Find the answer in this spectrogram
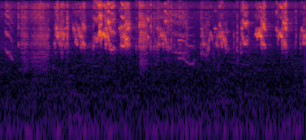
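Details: Budgerigars chattering: dense, scratchy warbling with squawks and quick chirps running together in uneven bursts, and a few higher whistled notes.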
